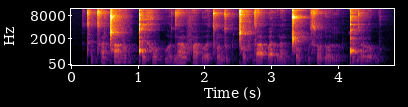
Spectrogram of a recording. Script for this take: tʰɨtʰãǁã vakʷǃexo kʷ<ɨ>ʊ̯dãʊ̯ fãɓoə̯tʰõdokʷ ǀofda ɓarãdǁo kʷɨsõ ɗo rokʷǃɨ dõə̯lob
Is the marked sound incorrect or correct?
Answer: correct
